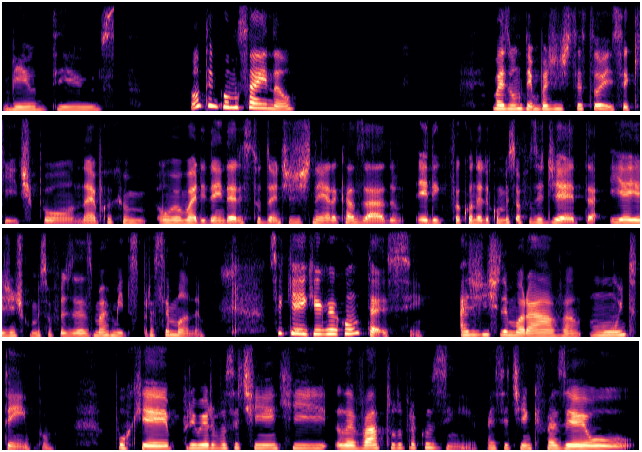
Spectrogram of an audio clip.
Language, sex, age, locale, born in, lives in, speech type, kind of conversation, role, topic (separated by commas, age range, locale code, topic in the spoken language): Portuguese, female, 30-34, pt-BR, Brazil, France, conversation, unstructured, none, Como você escolhe o que comer no dia a dia?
